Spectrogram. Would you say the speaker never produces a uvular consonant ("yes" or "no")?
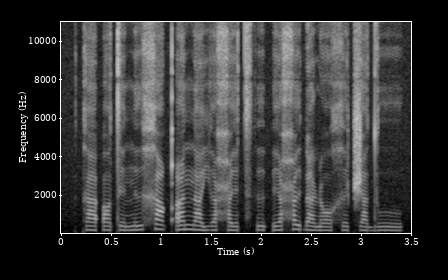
no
